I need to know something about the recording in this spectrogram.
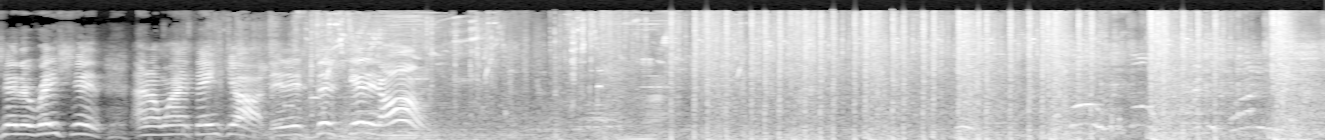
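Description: A young man speaks loudly and excitedly into a microphone, close by.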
